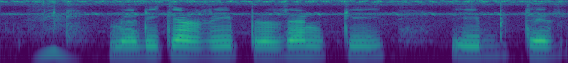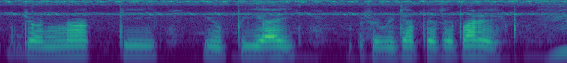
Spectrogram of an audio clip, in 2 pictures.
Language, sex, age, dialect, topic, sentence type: Bengali, male, 18-24, Western, banking, question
